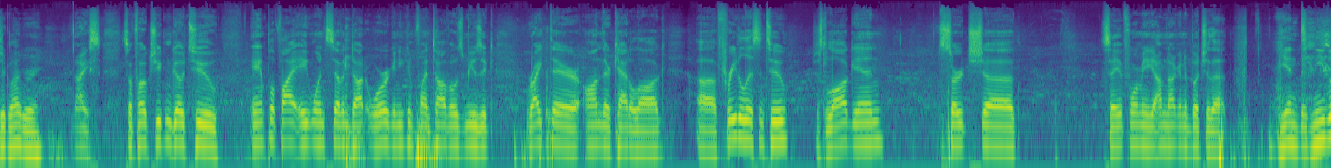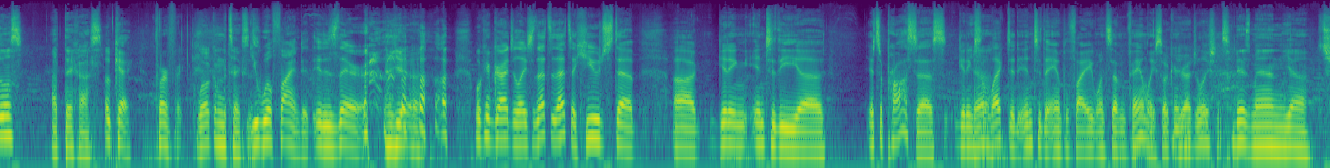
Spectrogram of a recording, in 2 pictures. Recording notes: We were invited to Tulips for an excellent night of music and podcasting with some of our cities most well-known hip hop artists for this recording.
